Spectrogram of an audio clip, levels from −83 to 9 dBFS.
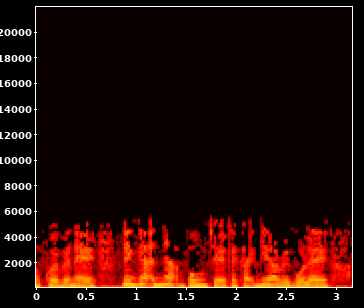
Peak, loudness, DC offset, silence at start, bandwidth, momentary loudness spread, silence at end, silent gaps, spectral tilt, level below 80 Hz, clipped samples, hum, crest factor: -12 dBFS; -27 LUFS; under 0.1%; 0 s; 5.8 kHz; 3 LU; 0 s; none; -4.5 dB/octave; -42 dBFS; under 0.1%; none; 16 dB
